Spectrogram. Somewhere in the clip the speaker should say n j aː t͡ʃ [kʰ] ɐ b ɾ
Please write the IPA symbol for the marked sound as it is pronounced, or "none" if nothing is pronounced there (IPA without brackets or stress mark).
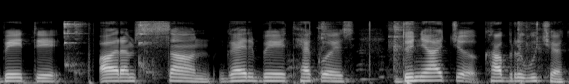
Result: kʰ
